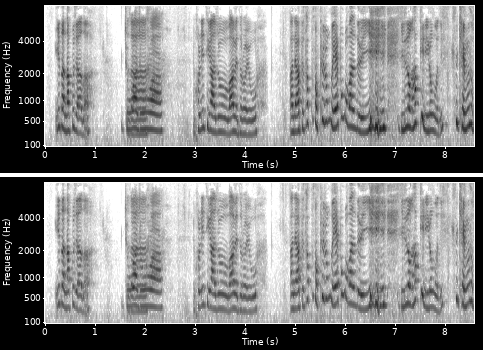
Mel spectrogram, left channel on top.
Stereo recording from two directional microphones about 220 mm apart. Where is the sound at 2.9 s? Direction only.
20° left (ahead or behind).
